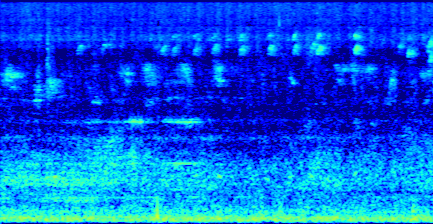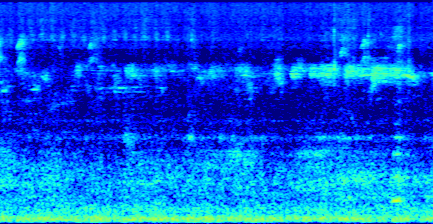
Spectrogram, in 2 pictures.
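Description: Outdoor ambience: a steady low rumble with faint, scattered high chirps of small birds.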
